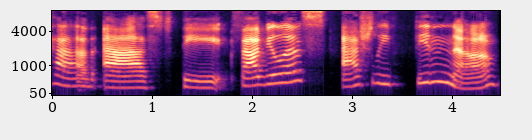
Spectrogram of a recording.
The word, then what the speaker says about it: Fina: How do you say your last name, Finna? Fina. Fina.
